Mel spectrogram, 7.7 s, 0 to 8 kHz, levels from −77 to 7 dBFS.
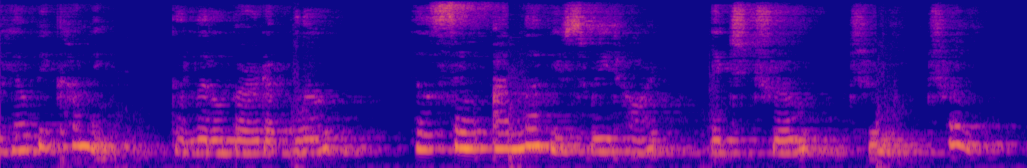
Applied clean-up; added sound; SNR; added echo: neural separator model SepFormer DNS4.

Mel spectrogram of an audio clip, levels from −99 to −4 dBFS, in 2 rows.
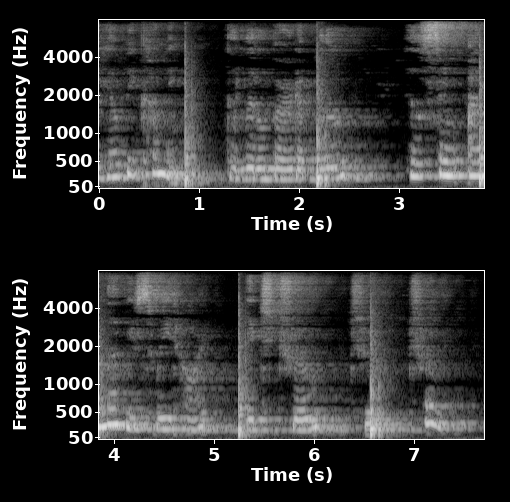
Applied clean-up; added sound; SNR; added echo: none; Cupboard open or close / Drawer open or close; 7 dB; reverberation time 1.1 s.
